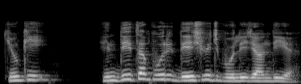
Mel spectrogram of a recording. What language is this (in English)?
Punjabi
